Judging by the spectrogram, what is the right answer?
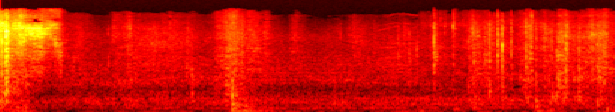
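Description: Cardboard box and white foam packing insert being handled as the box is opened: scraping and rustling, with a loud scrape right at the start, a knock about a second and a half in, then softer rustling and small clicks.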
